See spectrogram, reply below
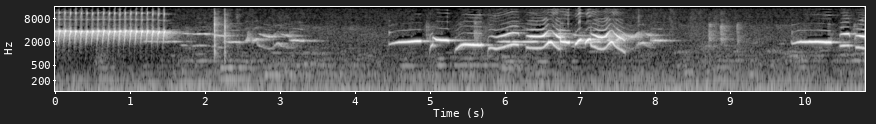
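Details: Song of a white-rumped shama, a bird much sought after by songbird keepers: a fast buzzy rattle opens, followed after a pause by clear, high, looping whistled phrases, some slurred up and down, with short gaps between.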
